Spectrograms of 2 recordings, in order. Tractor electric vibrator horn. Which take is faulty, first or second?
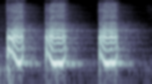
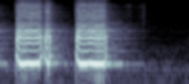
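first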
